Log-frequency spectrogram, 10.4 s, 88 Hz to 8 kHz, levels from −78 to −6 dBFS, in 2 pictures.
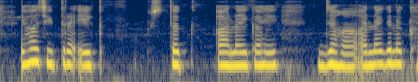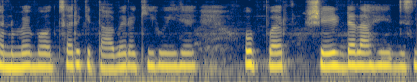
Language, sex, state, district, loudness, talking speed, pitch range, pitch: Hindi, female, Andhra Pradesh, Chittoor, -16 LUFS, 120 wpm, 215-235 Hz, 225 Hz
